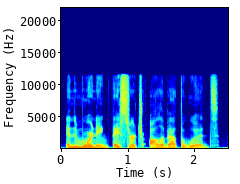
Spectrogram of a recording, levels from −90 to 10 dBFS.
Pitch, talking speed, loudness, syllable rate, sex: 195 Hz, 215 wpm, -17 LUFS, 5.1 syllables/s, female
